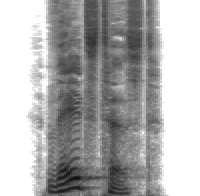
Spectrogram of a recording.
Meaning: inflection of wälzen: 1. second-person singular preterite 2. second-person singular subjunctive II
- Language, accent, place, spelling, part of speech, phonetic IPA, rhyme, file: German, Germany, Berlin, wälztest, verb, [ˈvɛlt͡stəst], -ɛlt͡stəst, De-wälztest.ogg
